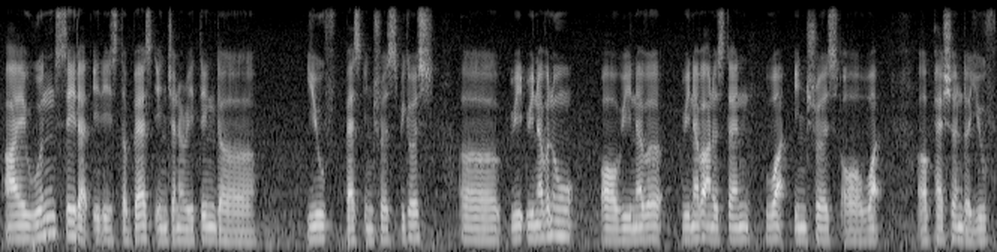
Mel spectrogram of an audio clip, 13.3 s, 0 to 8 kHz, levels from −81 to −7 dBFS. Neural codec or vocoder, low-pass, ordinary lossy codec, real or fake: none; 7.2 kHz; none; real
